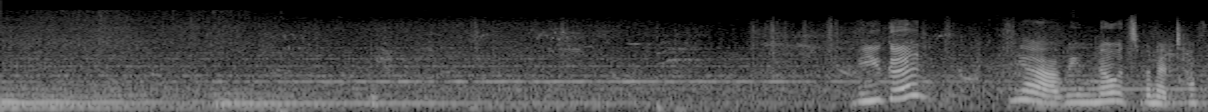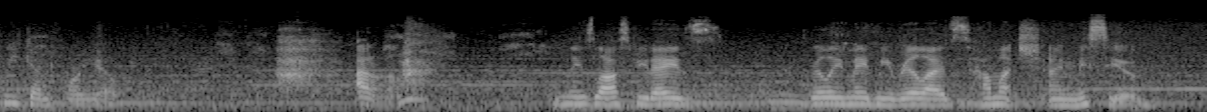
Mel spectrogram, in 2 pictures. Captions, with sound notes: Yeah. Are you good? Yeah. We know it's been a tough weekend for you. [sighs] I don't know. And these last few days really made me realize how much I miss you.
